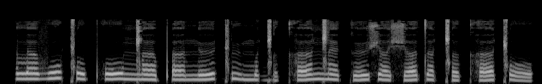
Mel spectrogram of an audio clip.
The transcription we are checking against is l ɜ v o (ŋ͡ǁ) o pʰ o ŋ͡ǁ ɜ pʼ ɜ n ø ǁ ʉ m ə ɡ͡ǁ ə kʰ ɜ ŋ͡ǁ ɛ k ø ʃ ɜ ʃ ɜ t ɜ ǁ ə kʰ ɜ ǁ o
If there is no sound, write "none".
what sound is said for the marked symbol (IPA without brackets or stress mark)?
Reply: ǁ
